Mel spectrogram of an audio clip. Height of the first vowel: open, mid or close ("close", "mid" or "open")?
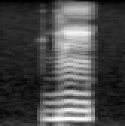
close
